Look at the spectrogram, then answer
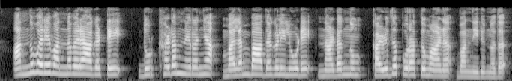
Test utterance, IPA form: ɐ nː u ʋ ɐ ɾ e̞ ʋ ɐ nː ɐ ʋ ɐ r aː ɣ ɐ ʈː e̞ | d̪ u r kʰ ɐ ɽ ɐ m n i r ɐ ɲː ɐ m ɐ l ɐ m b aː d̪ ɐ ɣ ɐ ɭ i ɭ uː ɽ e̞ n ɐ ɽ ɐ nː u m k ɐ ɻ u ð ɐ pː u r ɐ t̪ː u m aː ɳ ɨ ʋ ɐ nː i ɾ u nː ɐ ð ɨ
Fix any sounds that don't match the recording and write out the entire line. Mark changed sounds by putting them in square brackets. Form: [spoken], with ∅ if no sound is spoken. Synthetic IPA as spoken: ɐ nː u ʋ ɐ ɾ e̞ ʋ ɐ nː ɐ ʋ ɐ [ɾ] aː ɣ ɐ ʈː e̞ | d̪ u r kʰ ɐ ɽ ɐ m n i r ɐ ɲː ɐ m ɐ l ɐ m b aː d̪ ɐ ɣ ɐ ɭ i [l] uː ɽ e̞ n ɐ ɽ ɐ nː u m k ɐ ɻ u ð ɐ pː u r ɐ t̪ː u m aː ɳ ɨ ʋ ɐ nː i ɾ u nː ɐ ð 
